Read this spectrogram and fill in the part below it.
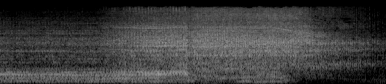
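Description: Power saw cutting a curved halfpipe transition from 1/2-inch plywood, a close whining cut that swells louder midway and then fades as the blade finishes.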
